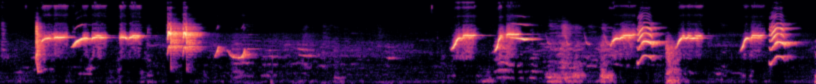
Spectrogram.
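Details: Talking Indian green ring neck parrot kept as a pet: bursts of rising whistles and speech-like chattering syllables, a quiet pause of about three seconds, then more whistles and harsh layered squawks.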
